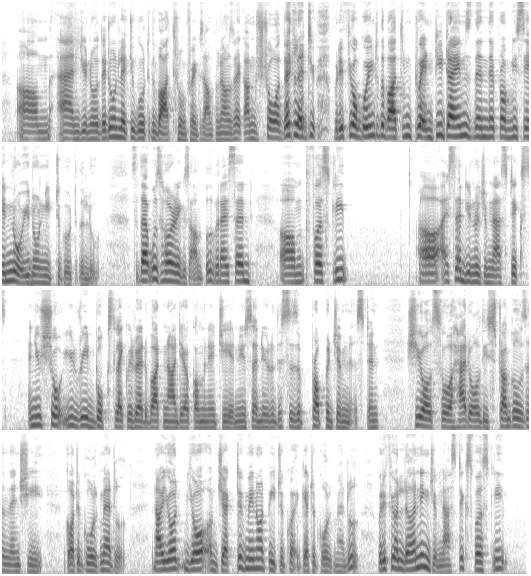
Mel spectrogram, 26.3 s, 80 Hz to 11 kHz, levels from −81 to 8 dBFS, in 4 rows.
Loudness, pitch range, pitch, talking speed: -26 LUFS, 155-205 Hz, 175 Hz, 260 wpm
